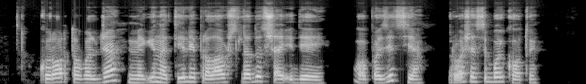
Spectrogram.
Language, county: Lithuanian, Vilnius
